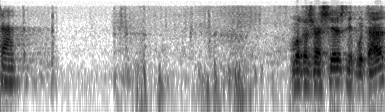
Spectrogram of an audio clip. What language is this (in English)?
Catalan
